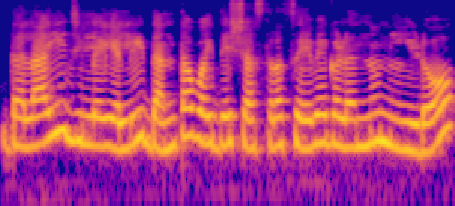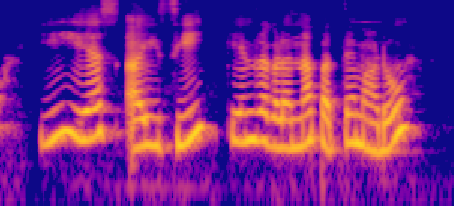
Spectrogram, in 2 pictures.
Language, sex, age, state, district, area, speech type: Kannada, female, 18-30, Karnataka, Tumkur, urban, read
